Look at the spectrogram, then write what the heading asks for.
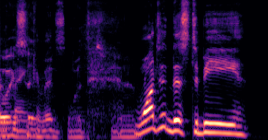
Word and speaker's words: Mankiewicz: Mankiewicz, or it probably is pronounced Mankiewicz, but I think it's always been pronounced here Mankiewicz, wanted this to be 2 movies, which together would run about 5.5 hours.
